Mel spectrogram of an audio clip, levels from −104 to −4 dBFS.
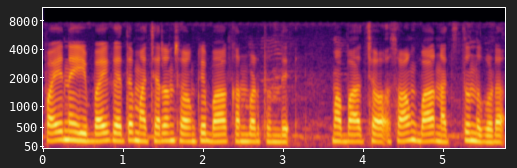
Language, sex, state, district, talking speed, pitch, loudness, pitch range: Telugu, female, Andhra Pradesh, Sri Satya Sai, 155 wpm, 175 Hz, -14 LUFS, 165-185 Hz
